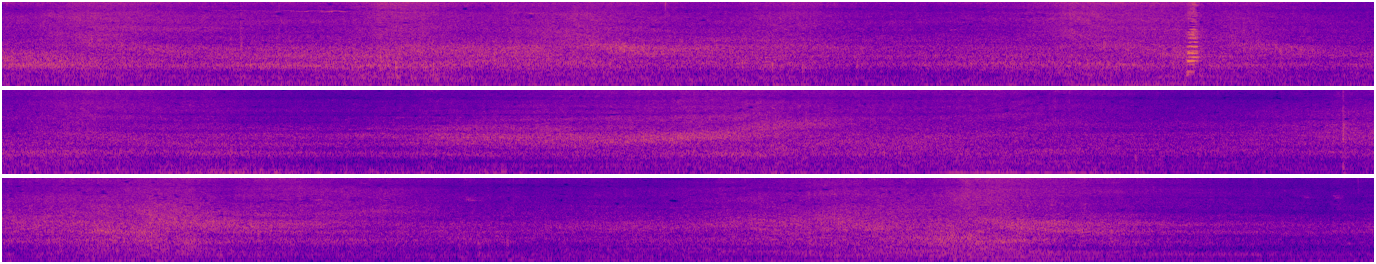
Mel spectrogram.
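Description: Street traffic: cars passing one after another, each swelling and fading over a few seconds. There is a short sharp click about nine seconds in.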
